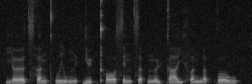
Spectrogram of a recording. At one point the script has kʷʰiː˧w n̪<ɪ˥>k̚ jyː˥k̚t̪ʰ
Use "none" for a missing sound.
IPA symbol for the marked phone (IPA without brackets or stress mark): ɪ˨˥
